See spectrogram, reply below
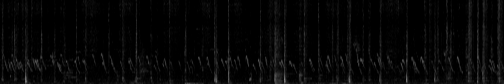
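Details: Many captive grey francolin chicks from a gora teetar male and dakhni teetar female pairing keep up a busy chorus of brief, high, falling peeps throughout, with scattered clicks and rustling.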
